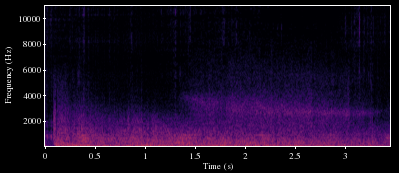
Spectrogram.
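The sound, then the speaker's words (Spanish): A dense, continuous barrage of fireworks exploding in a black night sky with yellow and blue lights and bright sparks, the booms blurring into a steady, loud rumble with crackling texture throughout and no clear pauses between bursts. “Luces amarillas, azules, chispas de gran luminiscencia surcaron el cielo negro. Fuegos artificiales.”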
